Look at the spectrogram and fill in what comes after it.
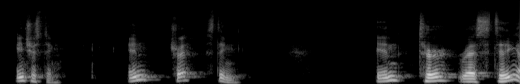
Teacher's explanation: When I actually say it naturally, it becomes 3 syllables, and the T and the R become like a CH, but we'll talk about that next.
